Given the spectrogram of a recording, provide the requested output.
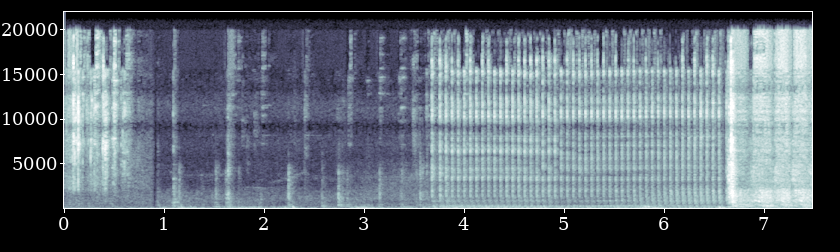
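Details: Ford Capri with new electric fuel pump, set timing, new cap and rotor, HT leads; battery 12.48 V, starter churns slowly and unevenly about three seconds before catching and running, during a starter B-post voltage drop test; battery suspected worn.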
